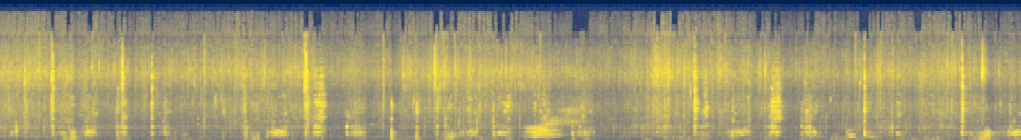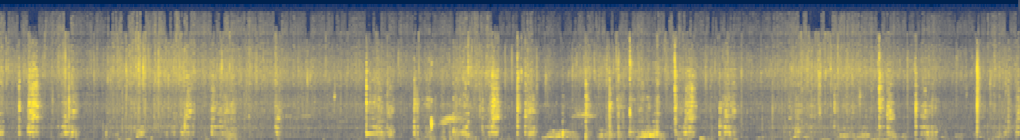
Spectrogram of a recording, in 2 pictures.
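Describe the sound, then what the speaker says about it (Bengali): Onions sizzle in a pan while a spoon or spatula stirs them in repeated scraping strokes, a soft continuous frying hiss under the clatter, close but fairly quiet, with no talking. "পেঁয়াজটাকে ভালো করে ভেজে নিতে হবে।"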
